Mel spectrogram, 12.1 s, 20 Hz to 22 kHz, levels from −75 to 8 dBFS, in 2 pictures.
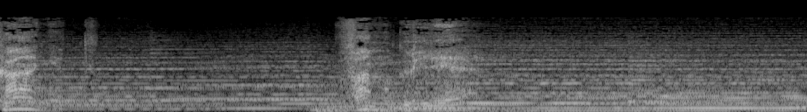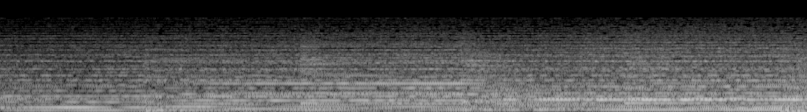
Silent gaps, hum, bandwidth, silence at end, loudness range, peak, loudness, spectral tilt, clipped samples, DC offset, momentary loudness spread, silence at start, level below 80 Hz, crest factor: none; none; 11.5 kHz; 0 s; 4 LU; 0 dBFS; -19 LUFS; -5 dB/octave; under 0.1%; under 0.1%; 11 LU; 0 s; -36 dBFS; 18 dB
